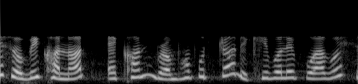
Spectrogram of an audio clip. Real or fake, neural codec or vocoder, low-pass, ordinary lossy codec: real; none; 3.6 kHz; none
